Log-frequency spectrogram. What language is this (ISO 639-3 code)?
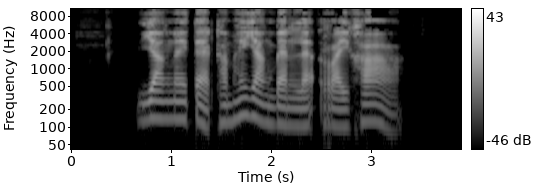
tha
